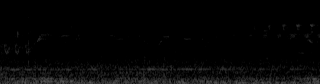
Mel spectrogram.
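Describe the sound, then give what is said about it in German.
Faint nightingale song in the background: scattered high chirps and trills over a soft, steady hiss. “Und immer wieder so plätschernder Gesang im Hintergrund. Einmal ist es die Nachtigall,”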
